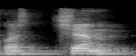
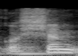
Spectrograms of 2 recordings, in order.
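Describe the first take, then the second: First: The ending is said as 'chun'. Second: The ending is said as 'shun'. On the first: The speaker calls it right. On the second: The speaker calls it wrong.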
